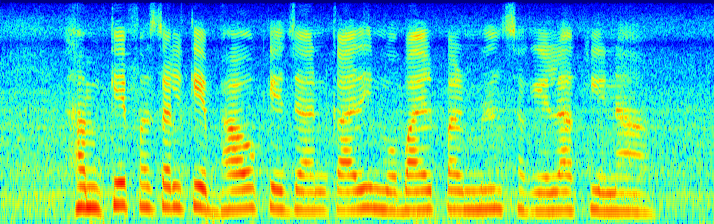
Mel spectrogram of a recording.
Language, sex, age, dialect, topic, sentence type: Bhojpuri, female, <18, Western, agriculture, question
